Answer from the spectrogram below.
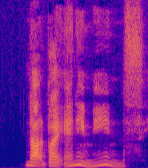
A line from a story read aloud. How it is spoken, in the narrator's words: he replied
